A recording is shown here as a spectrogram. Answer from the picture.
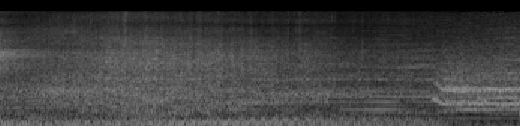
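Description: A car driving up and braking hard to a stop, tyres skidding, with a sustained tyre squeal starting near the end.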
